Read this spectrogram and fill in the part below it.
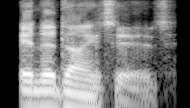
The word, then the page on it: inedited: British English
